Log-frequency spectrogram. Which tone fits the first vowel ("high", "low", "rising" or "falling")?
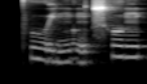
low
